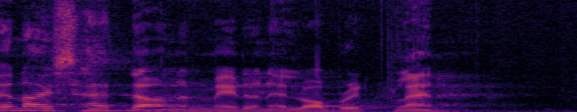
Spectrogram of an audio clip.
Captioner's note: none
